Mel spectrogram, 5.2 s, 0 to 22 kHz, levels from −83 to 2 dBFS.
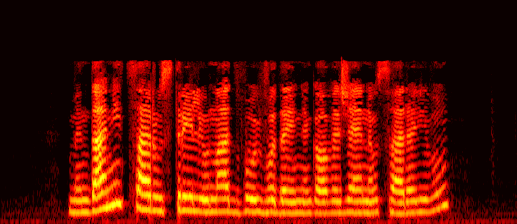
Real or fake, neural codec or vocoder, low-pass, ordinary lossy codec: real; none; 7.2 kHz; AAC, 24 kbps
